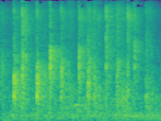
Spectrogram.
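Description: A small audience applauding: a scattering of separate, irregular hand claps rather than a dense roar.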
